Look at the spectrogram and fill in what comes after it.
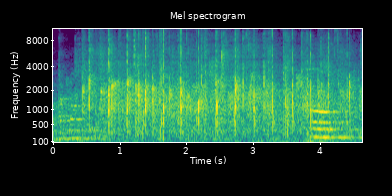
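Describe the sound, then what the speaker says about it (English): An audience at a Values Olympiad event applauds the chief guest with scattered, uneven claps, heard under continuous talk from a speaker at a microphone. "So, with a big lot of applause."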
